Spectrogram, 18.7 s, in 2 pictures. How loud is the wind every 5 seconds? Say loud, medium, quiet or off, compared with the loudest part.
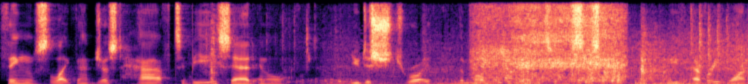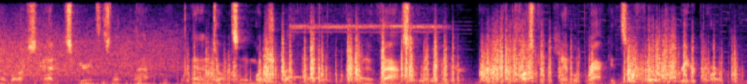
quiet, loud, loud, loud.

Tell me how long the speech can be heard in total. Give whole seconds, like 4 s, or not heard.
18 s.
